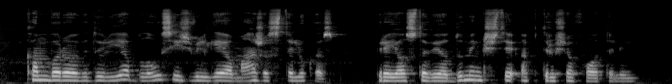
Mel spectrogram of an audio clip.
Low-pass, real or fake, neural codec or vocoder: 14.4 kHz; real; none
